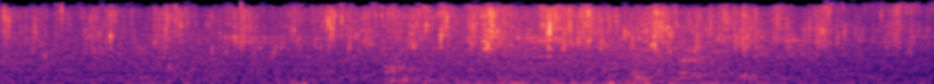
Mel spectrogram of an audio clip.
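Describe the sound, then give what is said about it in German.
Water runs and splashes steadily from an old street water fountain on Nollendorfstrasse in Berlin, a continuous trickling pour with faint street ambience, moderately loud. “Après avoir longé les fontaines de la Nollendorfstrasse, où les Berlinois au début du XXe siècle se ravitaillaient en eau,”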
